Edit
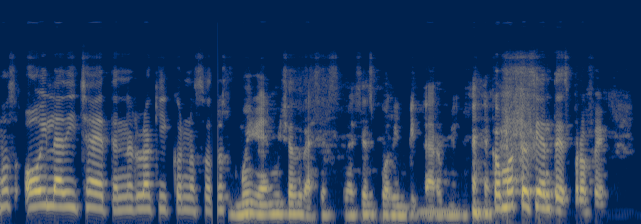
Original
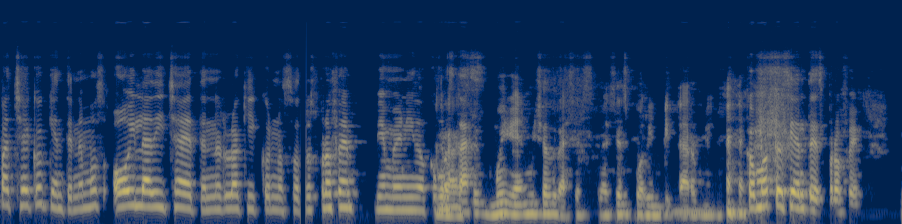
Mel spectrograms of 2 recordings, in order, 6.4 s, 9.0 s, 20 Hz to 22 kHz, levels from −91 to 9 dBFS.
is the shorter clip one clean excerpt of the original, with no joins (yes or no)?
no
